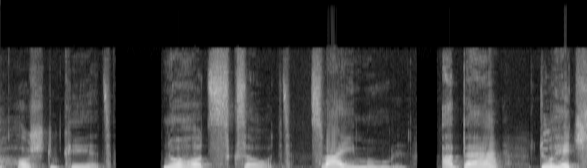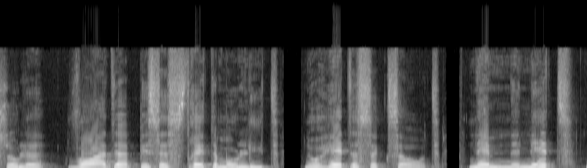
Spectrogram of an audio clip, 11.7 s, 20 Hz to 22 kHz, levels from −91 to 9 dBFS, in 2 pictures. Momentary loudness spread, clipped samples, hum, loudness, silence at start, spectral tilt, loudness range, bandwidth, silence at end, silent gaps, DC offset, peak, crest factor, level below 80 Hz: 14 LU; 0.1%; none; -13 LUFS; 0 s; -5 dB/octave; 4 LU; 16.5 kHz; 0.15 s; none; under 0.1%; 0 dBFS; 14 dB; -54 dBFS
